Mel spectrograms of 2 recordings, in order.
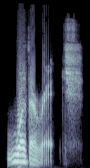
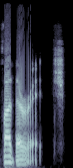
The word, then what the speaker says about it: Wutherich: his name was Gottlieb Wutherich, but it's a German W, so maybe he pronounced it Wutherich. So Wutherich, he slept in a room next to the temple.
